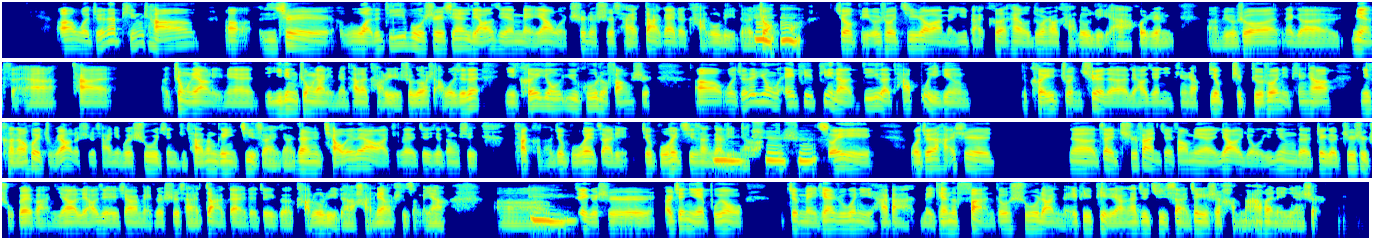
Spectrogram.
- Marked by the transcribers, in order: none
- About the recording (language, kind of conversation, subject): Chinese, podcast, 平常怎么开始一段新的健康习惯？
